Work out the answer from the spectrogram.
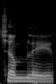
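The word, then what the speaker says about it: Cholmondeley: Is Chumley the one that's spelled Charmansley? – Cholmondley, yeah.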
